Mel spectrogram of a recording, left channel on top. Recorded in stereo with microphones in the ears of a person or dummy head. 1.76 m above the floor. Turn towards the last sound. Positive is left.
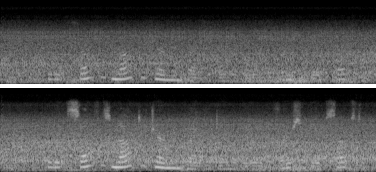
turn(degrees=-85)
